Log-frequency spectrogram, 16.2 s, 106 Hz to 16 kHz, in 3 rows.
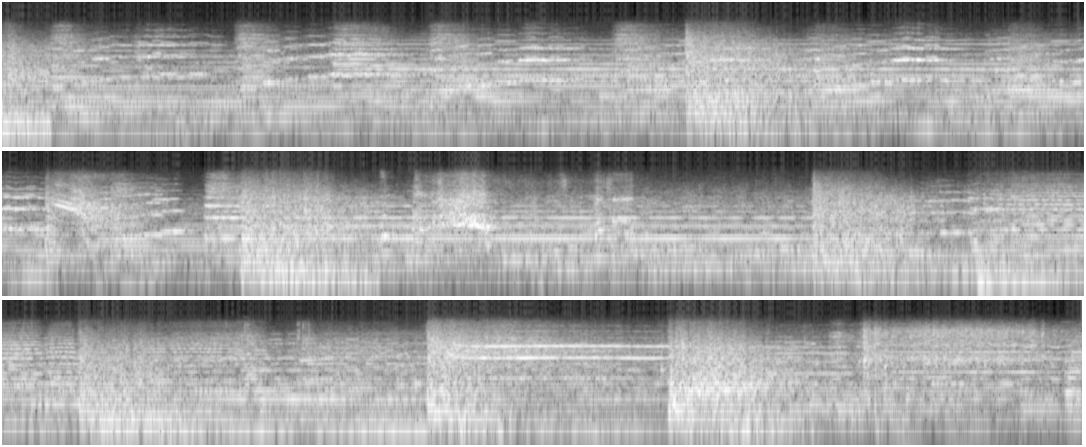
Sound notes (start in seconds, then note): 7.1 chickens clucking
